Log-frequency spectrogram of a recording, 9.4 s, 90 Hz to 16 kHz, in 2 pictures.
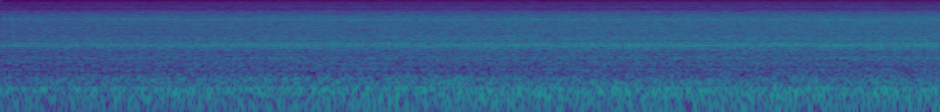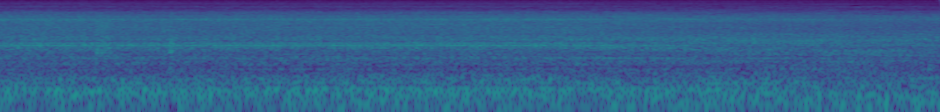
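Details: Forced-air heater, oil burner with fuel pump pressure set to about 3.5–4 psi per spec, after spark ignition: a steady, even jet-like roar with no sputtering or surging. The burner is lit and running cleanly.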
